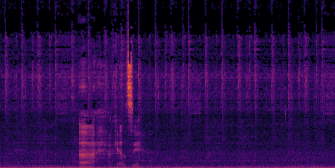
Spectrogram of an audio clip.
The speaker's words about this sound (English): I like how we're in the middle of the intersection right now. Yeah, dude. It's the only way to be. You must exist in the middle of the intersection.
